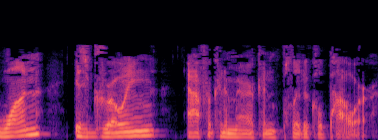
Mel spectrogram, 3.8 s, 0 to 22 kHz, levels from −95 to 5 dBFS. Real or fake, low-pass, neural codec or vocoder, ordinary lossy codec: fake; 7.2 kHz; codec, 16 kHz, 16 kbps, FreqCodec, larger model; MP3, 24 kbps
